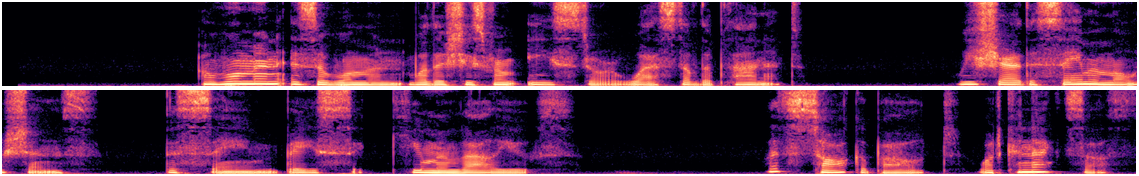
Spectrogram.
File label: American English Voice Over Fashion Campaign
